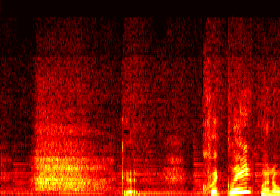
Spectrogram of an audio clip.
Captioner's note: exhales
